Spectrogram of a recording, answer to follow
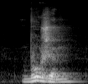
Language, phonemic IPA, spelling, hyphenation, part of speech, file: Dutch, /ˈbu.zəm/, boezem, boe‧zem, noun, Nl-boezem.ogg
- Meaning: bosom: 1. human chest (regardless of gender) 2. female breasts 3. as the seat of emotion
